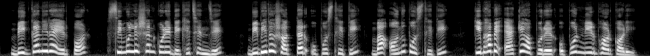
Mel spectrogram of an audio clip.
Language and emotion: Bengali, neutral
